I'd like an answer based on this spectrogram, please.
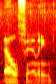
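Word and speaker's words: Elle Fanning: Her name is pronounced like the letter L." Yeah, it's L Fanning.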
